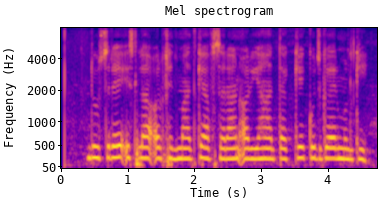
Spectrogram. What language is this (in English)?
Urdu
